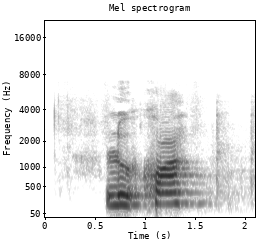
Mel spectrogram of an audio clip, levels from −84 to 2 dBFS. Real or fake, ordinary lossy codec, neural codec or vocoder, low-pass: real; AAC, 64 kbps; none; 7.2 kHz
